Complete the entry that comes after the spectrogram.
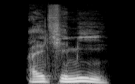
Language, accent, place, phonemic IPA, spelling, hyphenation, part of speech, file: German, Germany, Berlin, /alçeˈmiː/, Alchemie, Al‧che‧mie, noun, De-Alchemie.ogg
- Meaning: alchemy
